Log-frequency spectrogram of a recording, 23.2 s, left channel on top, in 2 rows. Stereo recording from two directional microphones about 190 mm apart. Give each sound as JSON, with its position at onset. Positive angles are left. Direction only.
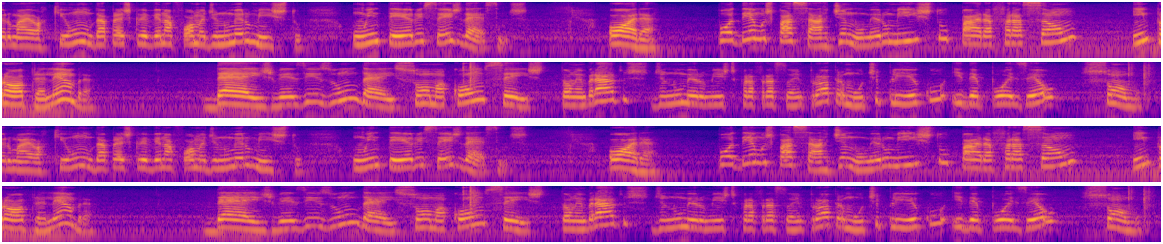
{"t": 0.0, "sound": "speech", "side_deg": 45}
{"t": 13.7, "sound": "speech", "side_deg": 50}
